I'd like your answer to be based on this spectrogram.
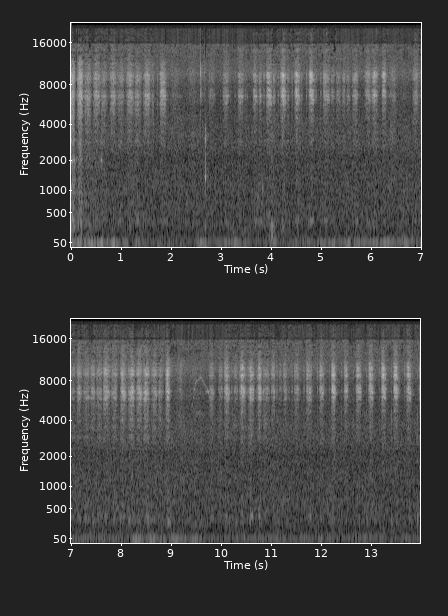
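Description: Steady, soft scratchy rubbing of a pencil shading on paper during a botanical tulip drawing, continuous and close with a faint tap partway through and no talking.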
